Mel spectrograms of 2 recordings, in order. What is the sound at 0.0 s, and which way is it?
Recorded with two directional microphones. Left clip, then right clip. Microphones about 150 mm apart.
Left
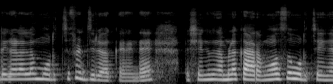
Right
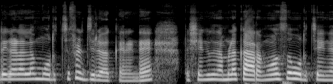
A woman's voice, 20° right (ahead or behind).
